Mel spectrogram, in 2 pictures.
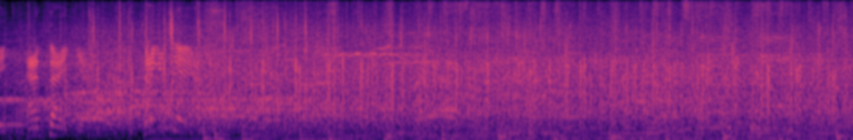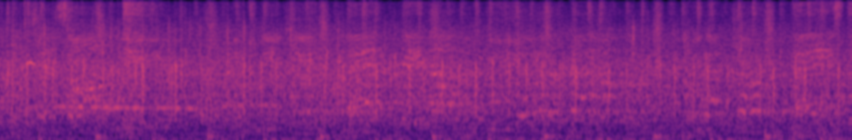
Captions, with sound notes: And thank you. Take care. (audience clapping) (upbeat music)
